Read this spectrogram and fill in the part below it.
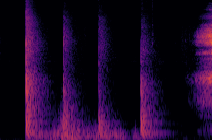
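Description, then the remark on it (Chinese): Four firm knocks on a door in an even, steady rhythm, fairly loud, followed by a short higher-pitched tone as the knocking stops. “此时敲门的声音响起了，”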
